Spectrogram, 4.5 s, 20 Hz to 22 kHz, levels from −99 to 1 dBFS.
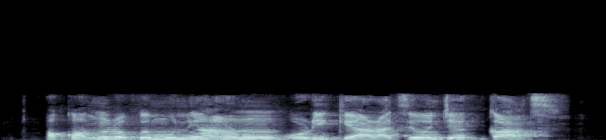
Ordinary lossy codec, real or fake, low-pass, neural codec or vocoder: MP3, 64 kbps; real; 7.2 kHz; none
